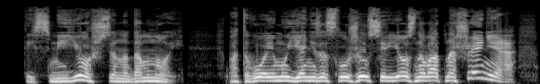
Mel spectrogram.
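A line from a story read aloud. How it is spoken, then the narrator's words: Shouting. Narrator (Russian): закричал Гидеон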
